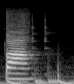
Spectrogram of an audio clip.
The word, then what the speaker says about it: 八: 八, 八, 八, 八 as in barbecue, barbecue, okay? B-A, that sound, barbecue.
